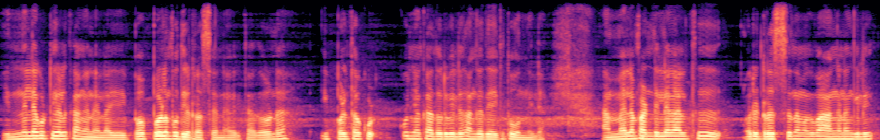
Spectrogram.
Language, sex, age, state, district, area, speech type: Malayalam, female, 45-60, Kerala, Kasaragod, rural, spontaneous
